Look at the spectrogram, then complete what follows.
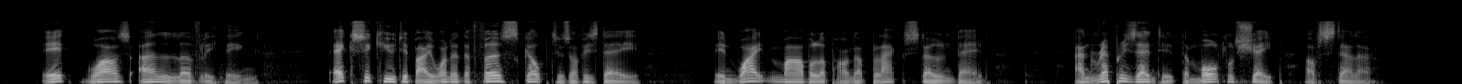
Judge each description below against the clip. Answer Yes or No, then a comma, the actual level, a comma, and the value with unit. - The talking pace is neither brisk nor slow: No, slow, 125 wpm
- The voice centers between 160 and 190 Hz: No, very low, 95 Hz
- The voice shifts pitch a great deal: Yes, wide, 5.9 semitones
